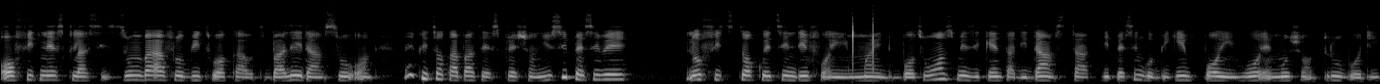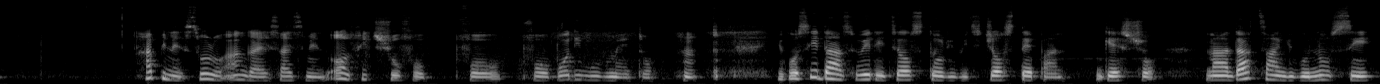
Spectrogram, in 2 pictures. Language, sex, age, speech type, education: Nigerian Pidgin, female, 15-29, spontaneous, tertiary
